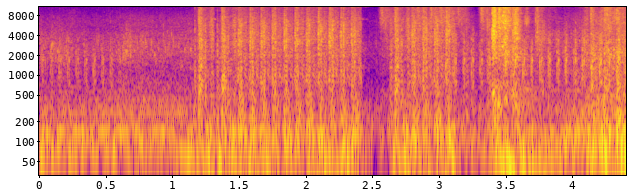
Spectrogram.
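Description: Aircraft guns fire in War Thunder as rapid bursts of machine-gun fire, loud and close, broken by a short gap before the firing starts again.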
